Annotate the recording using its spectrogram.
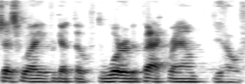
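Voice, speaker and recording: A man with a New York accent speaks at a fairly quick pace. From New York, Long Island. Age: 60s. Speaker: retired fire captain. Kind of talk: podcast interview. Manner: halting, many repeated words.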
